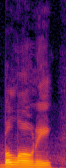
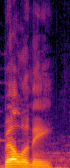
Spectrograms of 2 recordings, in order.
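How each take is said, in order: First: The name is said like the word baloney. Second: The name is said as bell-any. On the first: The speaker calls it wrong. "It is not Baloney" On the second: The speaker calls it right. "it is Bellany"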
